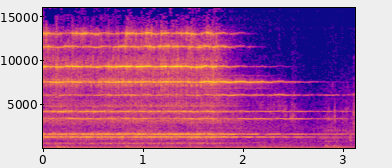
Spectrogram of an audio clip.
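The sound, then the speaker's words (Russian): A telephone ringing as a call is placed to a pharmacy: one steady, bright electronic ring that holds, then fades out near the end. “А затем поднесли трубку к колонке и позвонили в эту аптеку.”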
